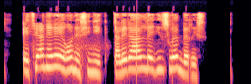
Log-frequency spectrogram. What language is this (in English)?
Basque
